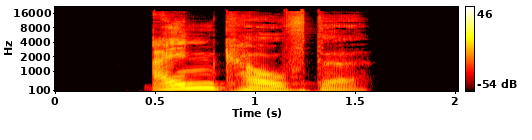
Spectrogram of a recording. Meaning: inflection of einkaufen: 1. first/third-person singular dependent preterite 2. first/third-person singular dependent subjunctive II
- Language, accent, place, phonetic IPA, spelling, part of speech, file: German, Germany, Berlin, [ˈaɪ̯nˌkaʊ̯ftə], einkaufte, verb, De-einkaufte.ogg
